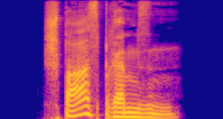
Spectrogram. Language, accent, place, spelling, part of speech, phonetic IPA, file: German, Germany, Berlin, Spaßbremsen, noun, [ˈʃpaːsˌbʁɛmzn̩], De-Spaßbremsen.ogg
- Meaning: plural of Spaßbremse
